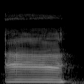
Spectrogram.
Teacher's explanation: is a completely oral ah with the veum completely closed and the opposite is true.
